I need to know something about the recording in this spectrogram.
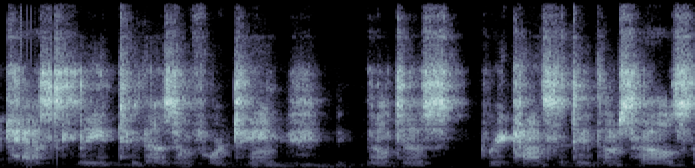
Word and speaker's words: Cast Lead: I thought the operation was LEAD, Cast Lead, LEAD. Yeah, LEAD is lead. It's what you make put in bullets.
